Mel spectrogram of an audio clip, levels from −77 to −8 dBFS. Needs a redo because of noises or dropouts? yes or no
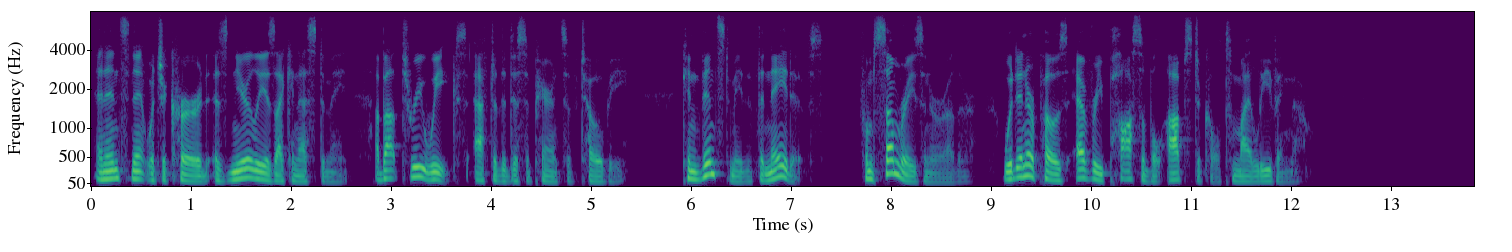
no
